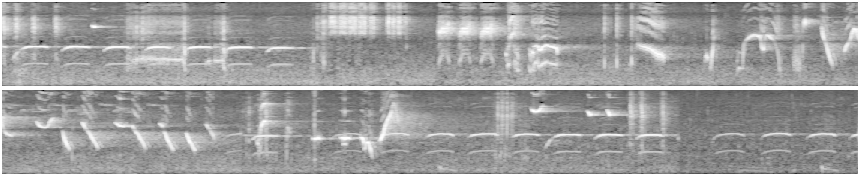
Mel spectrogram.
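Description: A bird calls loudly with repeated whistling and squawking notes.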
